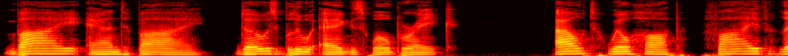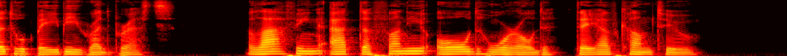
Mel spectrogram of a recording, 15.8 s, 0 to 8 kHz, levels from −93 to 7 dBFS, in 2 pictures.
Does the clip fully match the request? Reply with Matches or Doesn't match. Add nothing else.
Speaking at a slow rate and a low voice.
Matches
